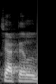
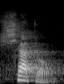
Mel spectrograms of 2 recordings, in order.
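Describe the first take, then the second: First: The word begins with a 'ch' sound. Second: The word begins with an 'sh' sound. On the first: The speaker calls it wrong. "উচ্চারণটা চ্যাটেল নয়" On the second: The speaker calls it right. "শ্যাটেল উচ্চারণটা"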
